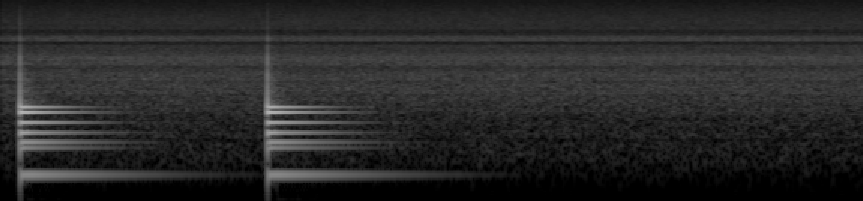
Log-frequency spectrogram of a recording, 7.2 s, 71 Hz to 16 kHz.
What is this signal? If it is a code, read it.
Clock strike, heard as a bell, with room echo. 2. Two o'clock.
